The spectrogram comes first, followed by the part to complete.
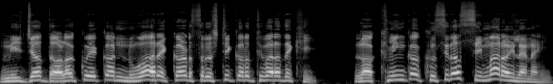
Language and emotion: Odia, happy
